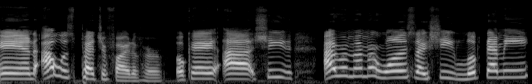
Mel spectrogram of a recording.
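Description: A woman's raised, projected voice, high in pitch, bright and sharp in tone, animated, with lively intonation at a moderate pace, dry and close with no echo, on a very clean recording with a silent background. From Puerto Rico. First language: Spanish. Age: young (19). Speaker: university student podcaster. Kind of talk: casual personal monologue. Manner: code-switches into Spanish.

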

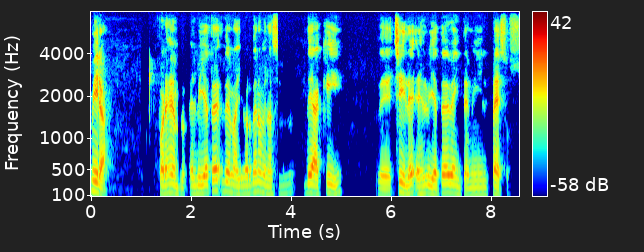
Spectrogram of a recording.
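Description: Fairly even intonation marks a man's speech at a very slow pace. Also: medium pitch for a man. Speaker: podcast co-host. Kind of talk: casual chat.

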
